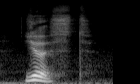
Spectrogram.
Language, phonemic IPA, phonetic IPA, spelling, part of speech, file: Swedish, /jɵst/, [ʝɵsˑt], just, adverb, Sv-just.ogg
- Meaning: 1. just (quite recently, only moments ago) 2. exactly, precisely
